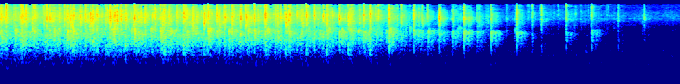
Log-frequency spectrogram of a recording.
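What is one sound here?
An audience claps loudly, then the applause thins out and fades away.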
